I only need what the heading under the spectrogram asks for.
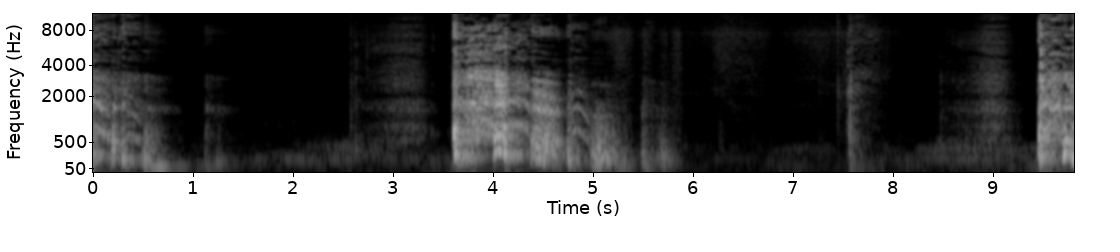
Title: Tickly Summer Morning Cough.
